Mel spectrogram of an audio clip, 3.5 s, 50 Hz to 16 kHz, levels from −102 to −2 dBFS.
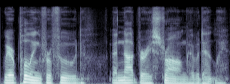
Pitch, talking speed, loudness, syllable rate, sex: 100 Hz, 175 wpm, -17 LUFS, 5.7 syllables/s, male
